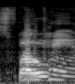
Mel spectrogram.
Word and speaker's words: Spokane: they say they're saying that's how to pronounce it spokane can spokane are sure it's not spooky i'm just kidding spokane thank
